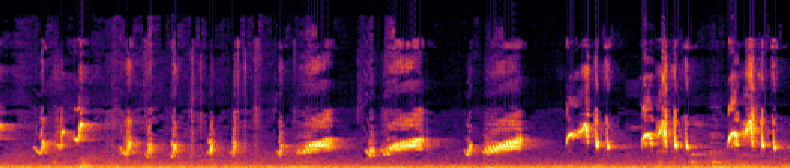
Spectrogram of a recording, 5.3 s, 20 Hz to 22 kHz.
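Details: Long-tailed shrike singing a rich, varied and unruly song, with a flood of material: rapid chirps, slurred whistles and rising notes between about 2 and 8 kilohertz in quick irregular bursts over a low background hum.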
